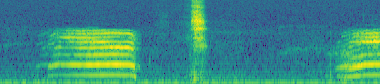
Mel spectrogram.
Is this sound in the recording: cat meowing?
yes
